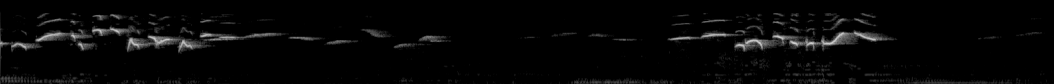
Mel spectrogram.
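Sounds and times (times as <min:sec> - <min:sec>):
oriental magpie-robin singing: 0:00.0 - 0:09.0, 0:09.7 - 0:10.5.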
